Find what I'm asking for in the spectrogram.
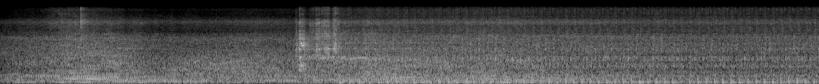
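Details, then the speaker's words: Yamaha Mio M3 scooter starting and idling smoothly with no knocking after replacing the rollers and fixing loose plastic in the left CVT case that caused the clatter; rear wheel no longer turns at idle. "langsung halus ya teman-teman dan roda pun belakang tidak berputar kayak tadi"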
